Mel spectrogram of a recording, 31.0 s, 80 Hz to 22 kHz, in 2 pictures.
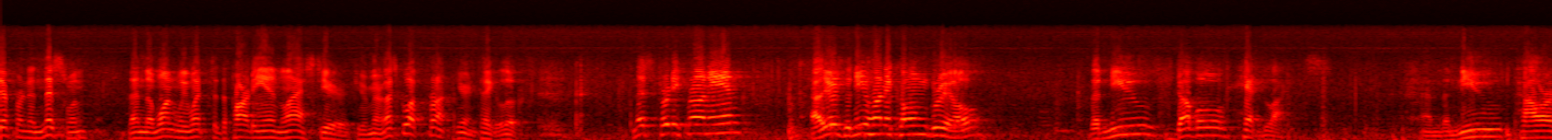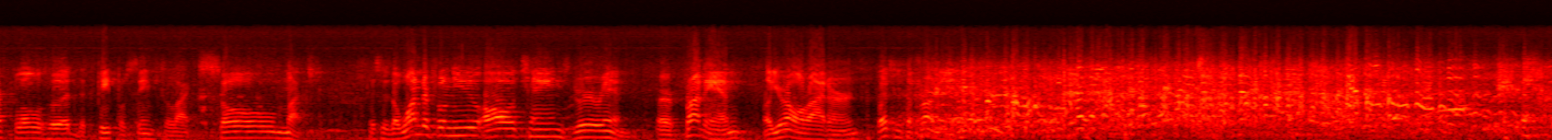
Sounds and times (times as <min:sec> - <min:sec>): Speech: 0:00.0 - 0:05.3, 0:06.3 - 0:07.5, 0:08.1 - 0:09.9, 0:10.9 - 0:13.3, 0:14.2 - 0:25.4.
